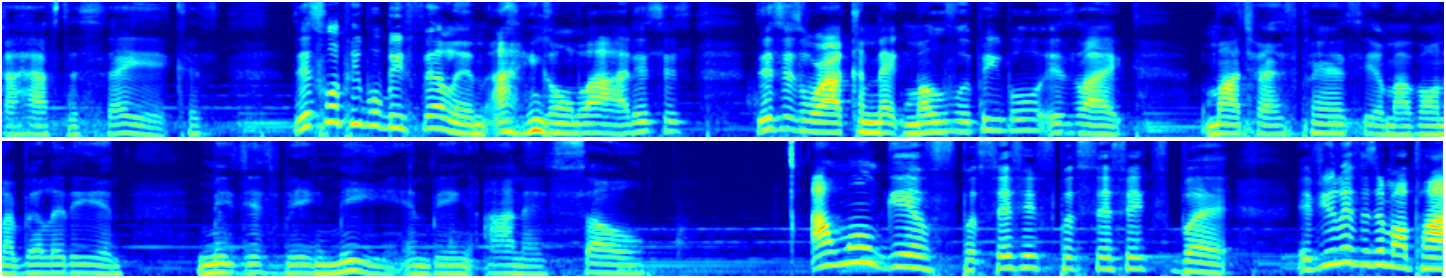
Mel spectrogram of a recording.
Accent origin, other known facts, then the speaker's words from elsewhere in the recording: West Coast, United States; I'm from the West Coast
